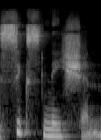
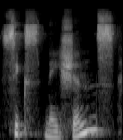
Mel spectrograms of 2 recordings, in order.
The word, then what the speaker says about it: Six Nations: him talk about the six nation of course this is a plural we should make sure that we pronounce that s six nations and he talked also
